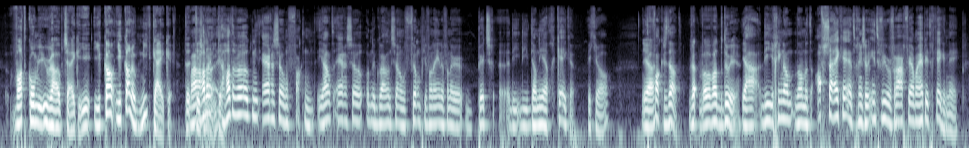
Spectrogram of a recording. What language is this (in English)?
Dutch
